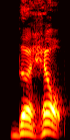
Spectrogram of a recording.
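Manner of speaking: THE HELP set off loudly in air quotes; air-quoted emphasis. Real, not acted. Host quoting a label she rejects, air-quoted emphasis. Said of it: "air quotes".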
